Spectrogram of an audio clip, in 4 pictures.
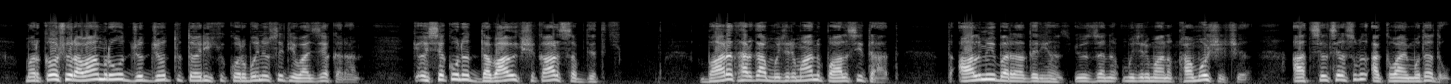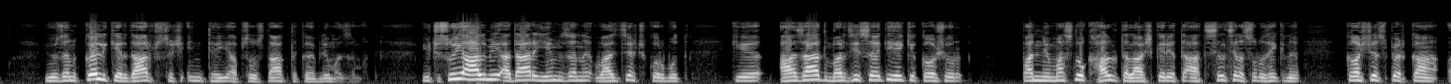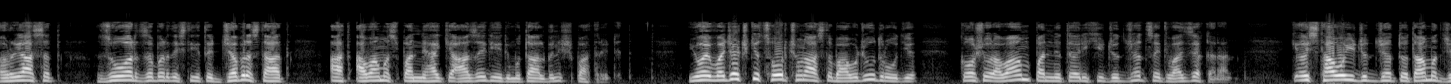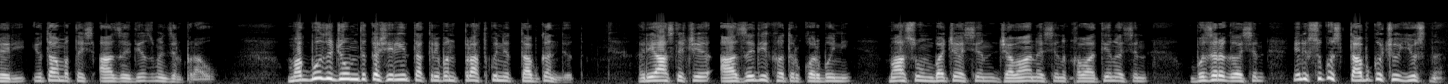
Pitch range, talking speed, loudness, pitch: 155-195 Hz, 140 wpm, -14 LUFS, 170 Hz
